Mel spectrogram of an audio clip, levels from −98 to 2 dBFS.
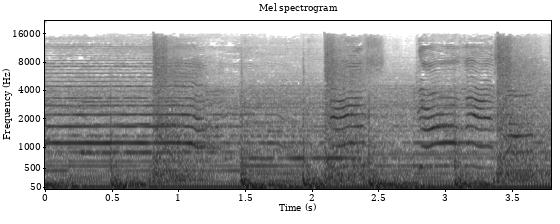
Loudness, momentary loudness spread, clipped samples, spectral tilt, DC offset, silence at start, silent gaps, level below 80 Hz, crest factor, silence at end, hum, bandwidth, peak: -14 LUFS; 2 LU; under 0.1%; -5 dB/octave; under 0.1%; 0 s; none; -16 dBFS; 10 dB; 0 s; none; 15.5 kHz; -2 dBFS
